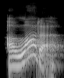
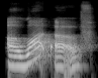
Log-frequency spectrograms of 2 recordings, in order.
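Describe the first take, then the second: First: The words blend, ending in a short uh. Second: All words are said fully and separately.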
